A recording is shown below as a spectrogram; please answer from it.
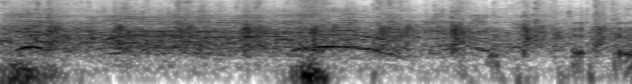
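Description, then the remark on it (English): A crowd applauds steadily throughout for college football, with dense, continuous clapping mixed with a few cheers and whoops, sustained at a fairly even loudness. “Some of you are like, enthusiasm waned a little bit when I told you why we were clapping, but thank you for doing that, because I'm a big fan of college football, and I'm glad it's back”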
